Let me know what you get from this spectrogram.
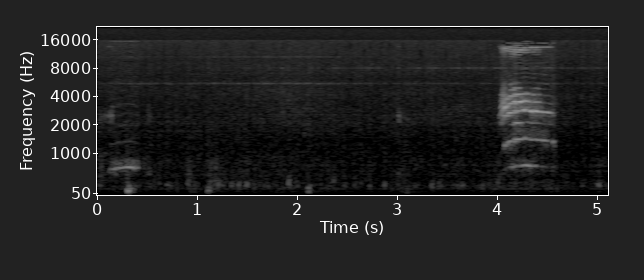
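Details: Kittens from a litter of four girls and two boys, born August 29th to a family pet, visited by Minion with Kougra: a brief high mew at the start, then a loud, half-second harmonic meow after four seconds in a quiet room.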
